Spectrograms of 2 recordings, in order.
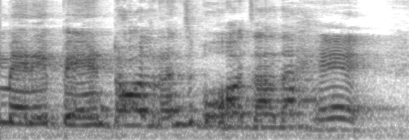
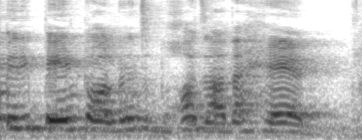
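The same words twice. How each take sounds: First: मेरी पेन tolerance बहुत ज्यादा है said higher with weight on मेरी; emphatic insistence. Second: Said in the usual way. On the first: Shown as a demonstration. (मेरी पर ज़ोर देकर ऊँची आवाज़ में) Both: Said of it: "trust me".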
